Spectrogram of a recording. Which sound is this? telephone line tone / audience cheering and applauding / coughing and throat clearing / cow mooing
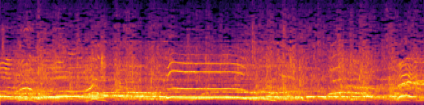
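audience cheering and applauding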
